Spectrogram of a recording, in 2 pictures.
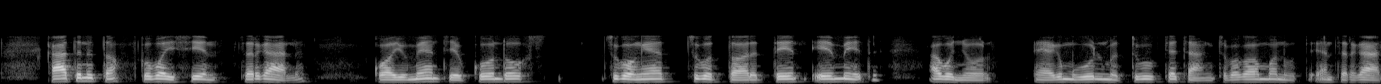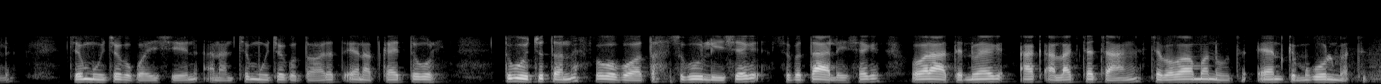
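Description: There are no technical faults to describe at any point in this speech, which comes through an ordinary telephone line band.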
